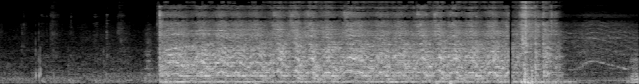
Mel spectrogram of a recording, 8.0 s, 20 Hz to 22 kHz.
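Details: 1969 Dodge Charger 500 barn find, dormant 27 years, new plug wires and thermostat, gravity fuel feed, on a different battery: starter spins steadily about five seconds, never catches or fires; cranking, no start.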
